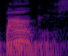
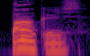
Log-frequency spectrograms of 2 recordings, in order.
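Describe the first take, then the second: First: Soft, breathy repeat of "bonkers"; quiet repeat. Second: Slow, stretched "bonkers" with falling tune; drawn out. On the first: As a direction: say "bonkers" again under your breath. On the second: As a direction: drag out "bonkers" slowly. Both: Real, not acted. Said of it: "I said it, like".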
